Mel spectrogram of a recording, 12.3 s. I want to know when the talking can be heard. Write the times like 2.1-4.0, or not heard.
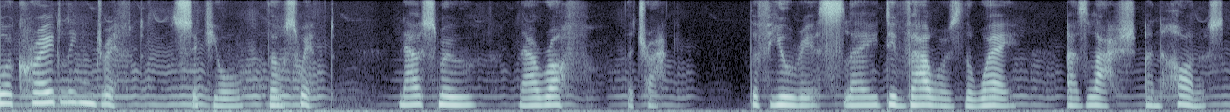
0.0-3.4, 4.0-6.8, 7.5-12.2.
